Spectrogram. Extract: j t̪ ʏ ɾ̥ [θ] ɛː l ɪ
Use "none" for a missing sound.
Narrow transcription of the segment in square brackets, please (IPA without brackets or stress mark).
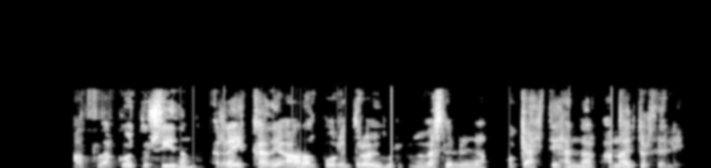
θ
